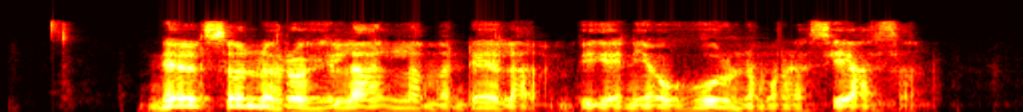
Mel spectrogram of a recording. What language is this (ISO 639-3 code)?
swa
